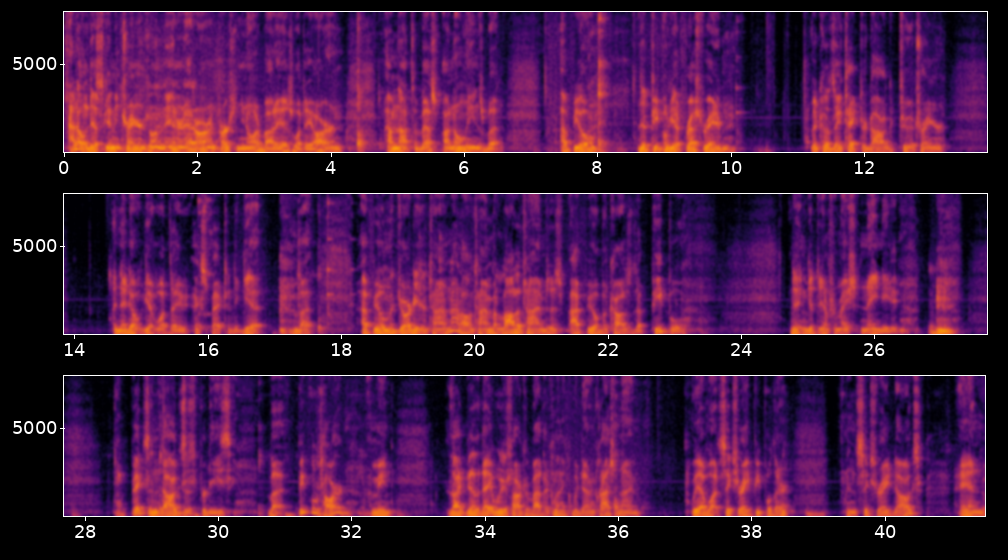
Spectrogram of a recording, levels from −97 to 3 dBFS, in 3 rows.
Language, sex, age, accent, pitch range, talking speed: English, male, 60-79, American, 110-135 Hz, 170 wpm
